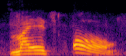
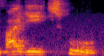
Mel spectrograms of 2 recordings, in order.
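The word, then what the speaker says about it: וַיֵּצְאוּ: Vayetzo. That's a shuruk, not a cholam. Vayetzu.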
